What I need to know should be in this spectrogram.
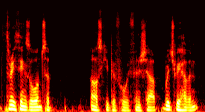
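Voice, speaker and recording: A man's voice: on the low side, fast, mellow, husky. A man hosting a rugby podcast, asking long, rambling questions in casual chat. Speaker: podcast host.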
